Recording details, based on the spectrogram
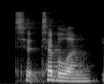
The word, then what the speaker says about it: Tibolone: And then Tibella, I'm not sure if I'm saying that right. – Tibolone. Yeah.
